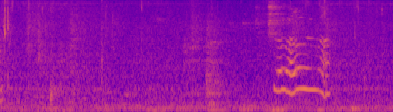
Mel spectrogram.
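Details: A playful domestic cat gives one short wavering meow near the end, dipping then rising, over a steady background hiss with faint clicks.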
